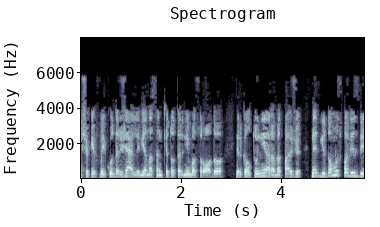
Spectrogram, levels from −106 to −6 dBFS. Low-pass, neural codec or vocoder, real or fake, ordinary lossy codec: 7.2 kHz; none; real; MP3, 24 kbps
